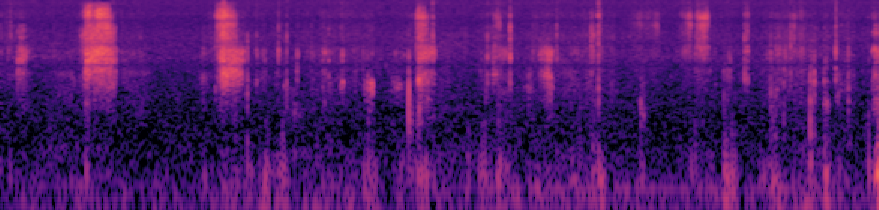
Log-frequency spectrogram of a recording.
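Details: A Boston terrier gives short, breathy snorts and wheezes, spaced a second or two apart, seemingly directed at plants.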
